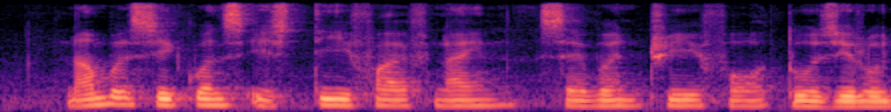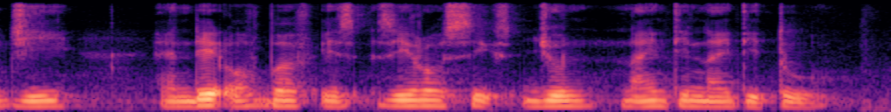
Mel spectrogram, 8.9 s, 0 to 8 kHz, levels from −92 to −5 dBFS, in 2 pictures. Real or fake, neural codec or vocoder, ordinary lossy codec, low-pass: fake; vocoder, 22.05 kHz, 80 mel bands, Vocos; none; 7.2 kHz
